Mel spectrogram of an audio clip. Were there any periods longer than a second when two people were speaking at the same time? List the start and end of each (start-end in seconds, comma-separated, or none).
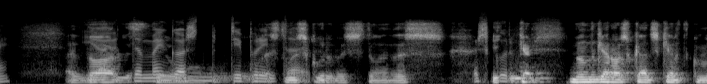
0.8-3.2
